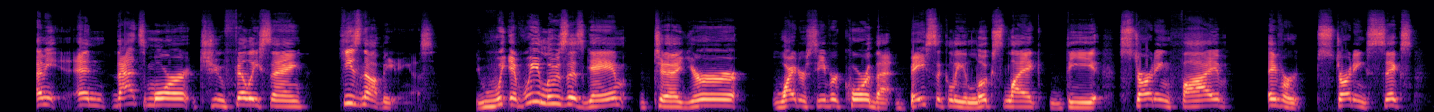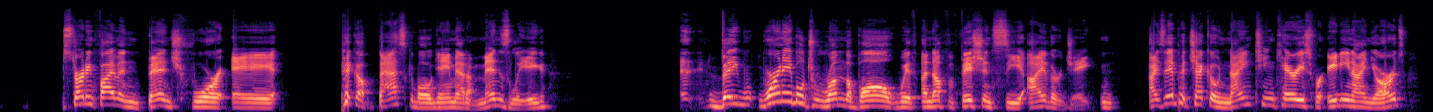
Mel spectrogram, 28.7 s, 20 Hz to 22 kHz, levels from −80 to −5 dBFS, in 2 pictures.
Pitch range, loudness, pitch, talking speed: 155-205 Hz, -20 LUFS, 180 Hz, 135 wpm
